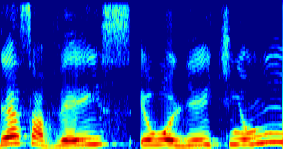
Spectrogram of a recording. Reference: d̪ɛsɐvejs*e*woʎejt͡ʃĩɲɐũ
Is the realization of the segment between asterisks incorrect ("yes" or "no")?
no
